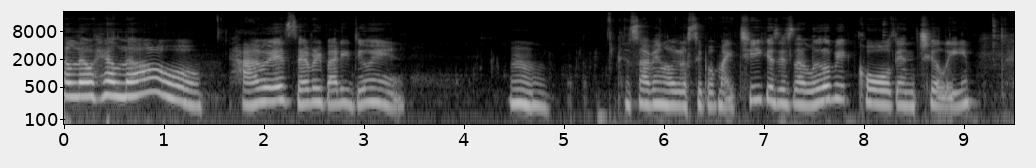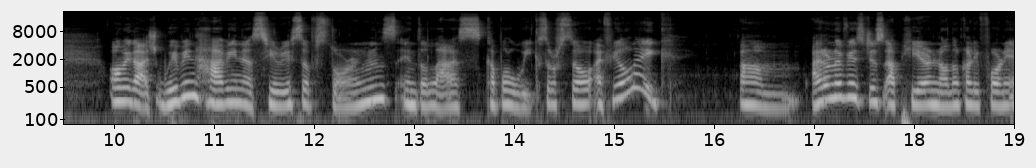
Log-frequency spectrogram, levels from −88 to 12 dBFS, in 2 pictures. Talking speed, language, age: 170 wpm, English, 30-49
